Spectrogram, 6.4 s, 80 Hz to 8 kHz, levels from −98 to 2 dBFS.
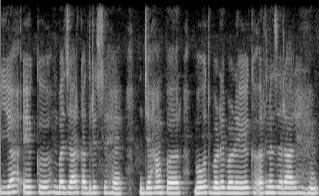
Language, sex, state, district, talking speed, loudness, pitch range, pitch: Hindi, female, Jharkhand, Palamu, 150 wpm, -13 LUFS, 215-230 Hz, 220 Hz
